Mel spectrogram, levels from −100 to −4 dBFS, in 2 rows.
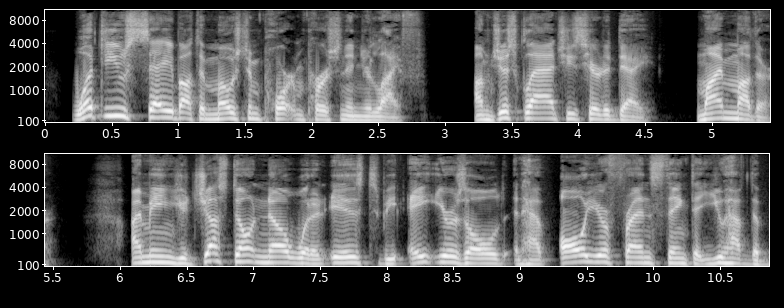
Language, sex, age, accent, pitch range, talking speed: English, male, 30-49, American, 140-185 Hz, 245 wpm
